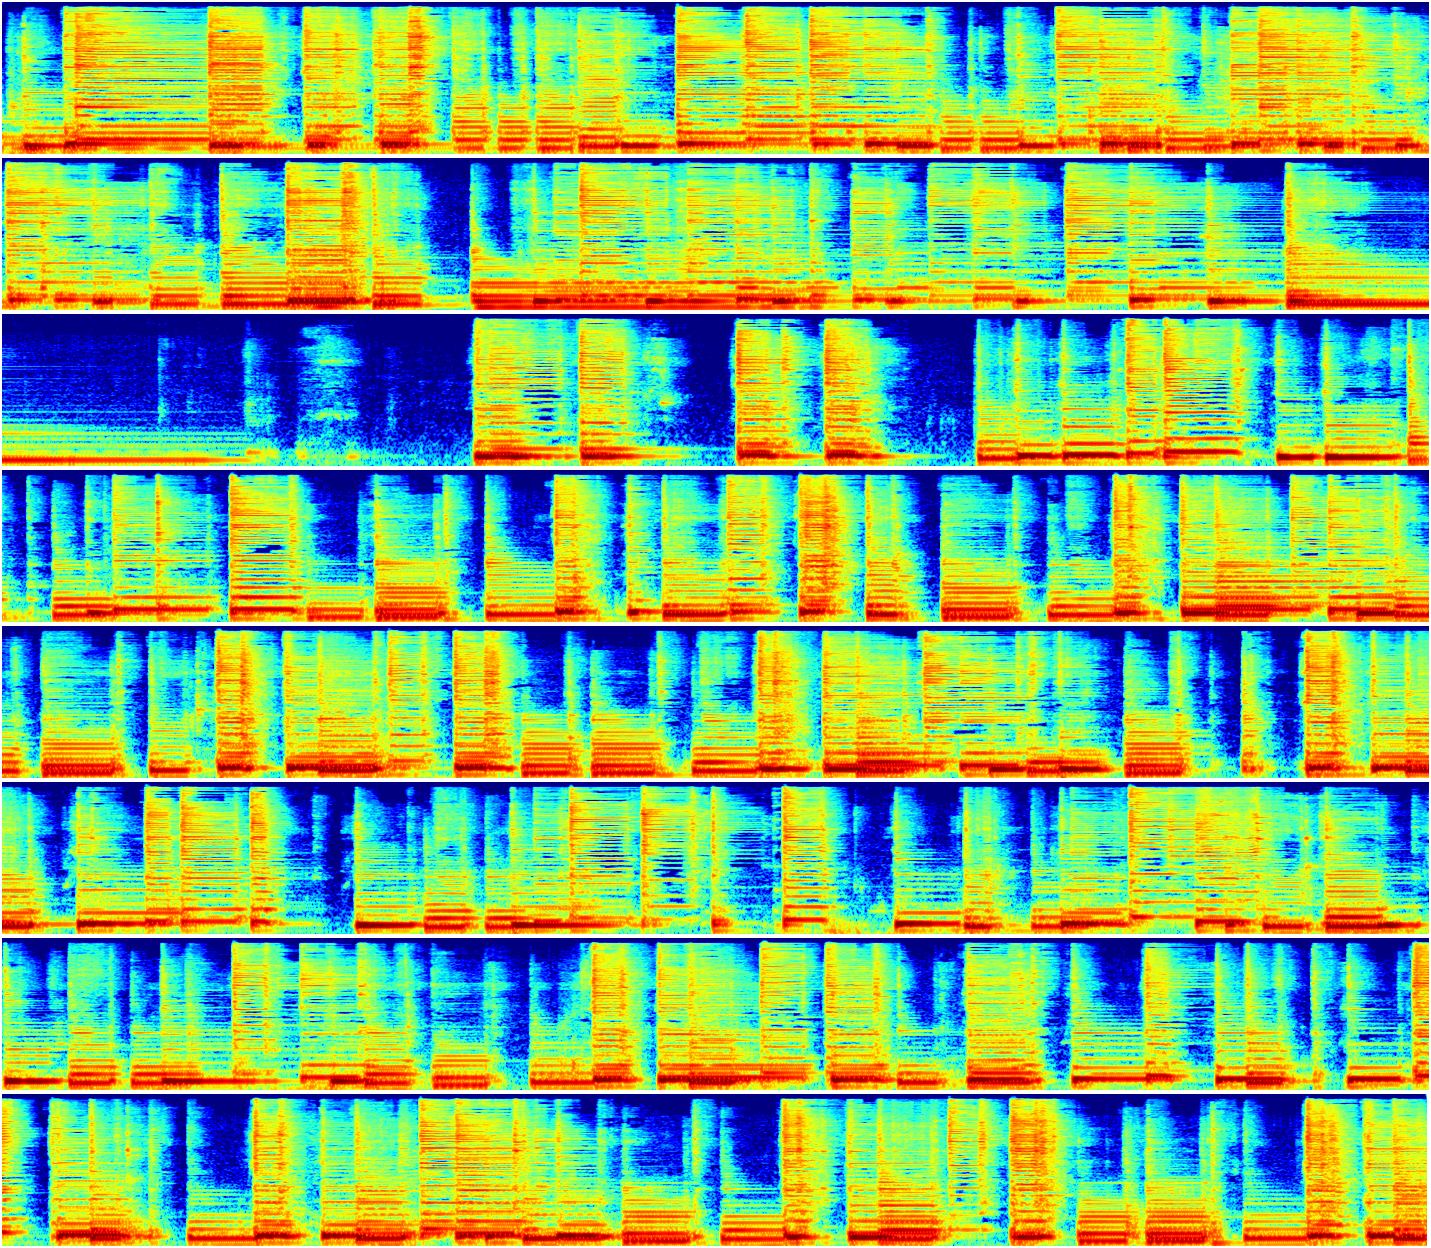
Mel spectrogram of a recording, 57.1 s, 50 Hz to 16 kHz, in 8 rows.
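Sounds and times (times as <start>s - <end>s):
acoustic guitar strumming chords: 0.0s - 15.9s, 16.6s - 57.0s.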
